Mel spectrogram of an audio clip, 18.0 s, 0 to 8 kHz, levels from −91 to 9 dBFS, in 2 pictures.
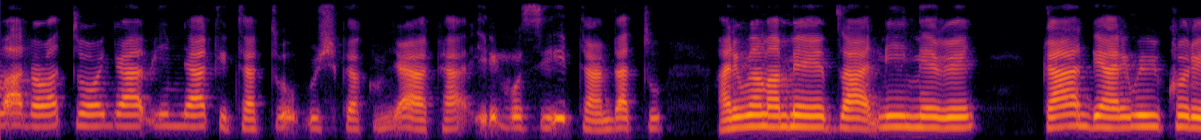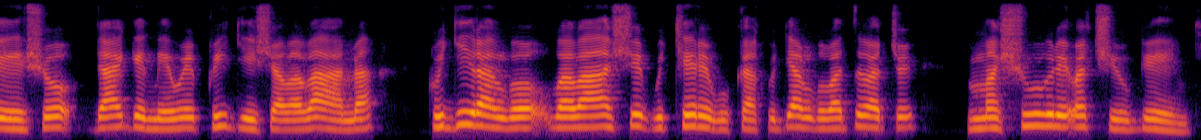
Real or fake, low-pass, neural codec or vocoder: fake; 7.2 kHz; autoencoder, 22.05 kHz, a latent of 192 numbers a frame, VITS, trained on one speaker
